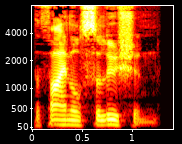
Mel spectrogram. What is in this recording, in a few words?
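"final solution", British English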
